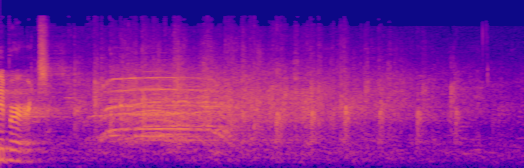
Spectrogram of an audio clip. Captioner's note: audience applauds and cheers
